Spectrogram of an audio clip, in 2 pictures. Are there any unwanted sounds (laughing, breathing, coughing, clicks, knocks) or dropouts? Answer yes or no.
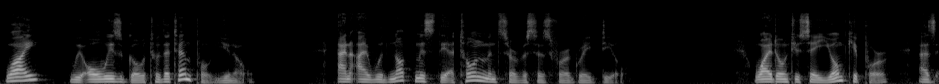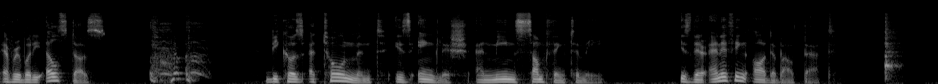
yes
